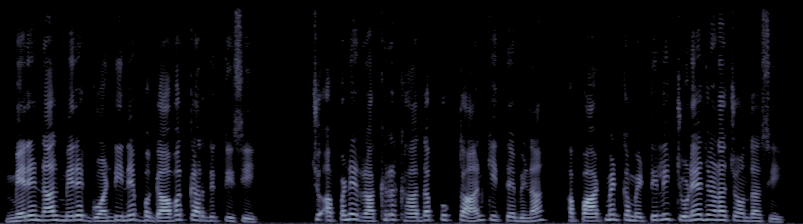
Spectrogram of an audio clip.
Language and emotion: Punjabi, disgusted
